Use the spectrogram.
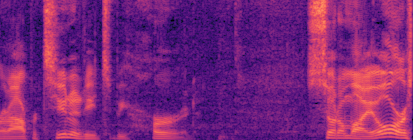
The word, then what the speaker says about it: Sotomayor: Writing for the three, Justice Sonia Sotomayor, that's how you pronounce it, right? Sotomayor? Sonia Sotomayor. Okay, yeah.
